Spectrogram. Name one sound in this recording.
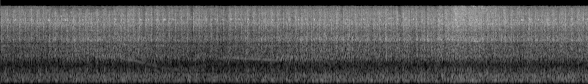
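A helicopter's rotor thumps steadily as it flies low overhead.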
